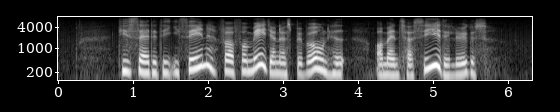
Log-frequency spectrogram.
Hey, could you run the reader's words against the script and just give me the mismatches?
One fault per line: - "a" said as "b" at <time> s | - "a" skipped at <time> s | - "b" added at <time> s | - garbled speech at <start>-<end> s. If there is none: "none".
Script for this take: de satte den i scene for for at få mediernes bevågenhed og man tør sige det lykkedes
- "den" said as "det" at 1.3 s
- "for" skipped at 2.3 s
